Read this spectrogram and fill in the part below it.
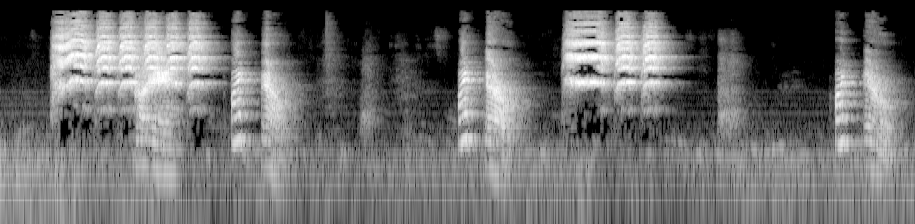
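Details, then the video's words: A chatty Grey parrot talks at night, telling another parrot to pipe down in bursts of harsh, high-pitched mimicked speech and squawks, about four phrases in nine seconds with short pauses. "African Grey Parrot tells her brother Sunny to PIPE DOWN"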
